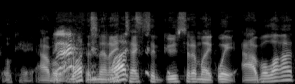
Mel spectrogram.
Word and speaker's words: Abeloth: And I was like, "Okay, Abaloth." And then I texted Goose and I'm like, "Wait, Abaloth." And Goose is like, "Yes, Abaloth." And uh, so like Ab L O like spell it.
